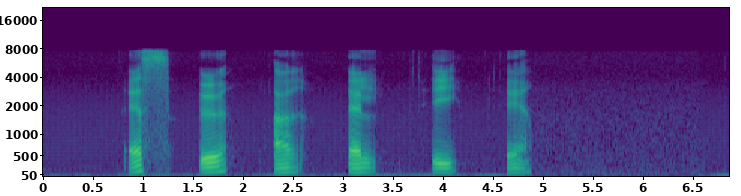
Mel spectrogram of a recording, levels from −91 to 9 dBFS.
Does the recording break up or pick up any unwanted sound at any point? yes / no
no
